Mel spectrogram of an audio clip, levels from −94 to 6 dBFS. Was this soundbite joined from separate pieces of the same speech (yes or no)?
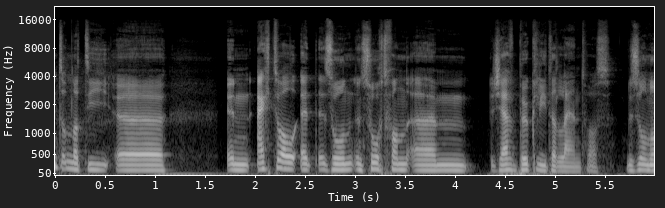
yes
